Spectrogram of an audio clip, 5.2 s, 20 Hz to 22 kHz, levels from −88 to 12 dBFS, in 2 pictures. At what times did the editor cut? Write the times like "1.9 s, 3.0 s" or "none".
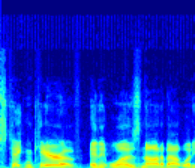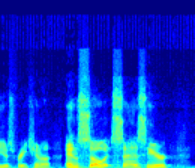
3.4 s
